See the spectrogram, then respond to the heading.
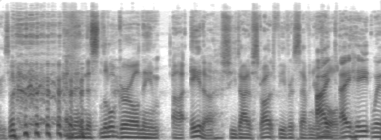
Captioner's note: laughter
